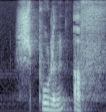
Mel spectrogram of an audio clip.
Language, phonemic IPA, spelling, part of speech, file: Dutch, /ˈspulə(n) ˈɑf/, spoelen af, verb, Nl-spoelen af.ogg
- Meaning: inflection of afspoelen: 1. plural present indicative 2. plural present subjunctive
